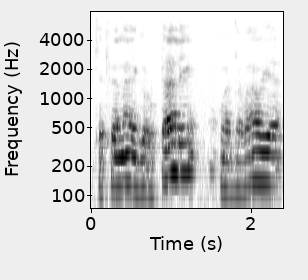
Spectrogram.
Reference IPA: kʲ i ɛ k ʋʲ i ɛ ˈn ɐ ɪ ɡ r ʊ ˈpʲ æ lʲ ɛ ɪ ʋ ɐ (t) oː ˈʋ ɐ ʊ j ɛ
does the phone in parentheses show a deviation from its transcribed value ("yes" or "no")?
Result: yes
